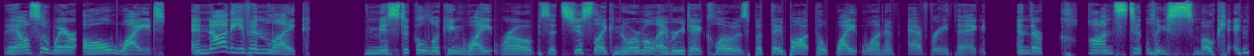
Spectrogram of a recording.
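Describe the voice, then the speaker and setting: A woman's voice: lowish voice, measured pace, no echo. Woman co-hosting a podcast, dry close sound. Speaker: podcast co-host. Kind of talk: casual podcast chat.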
